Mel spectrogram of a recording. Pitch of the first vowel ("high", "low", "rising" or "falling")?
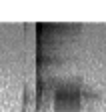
low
